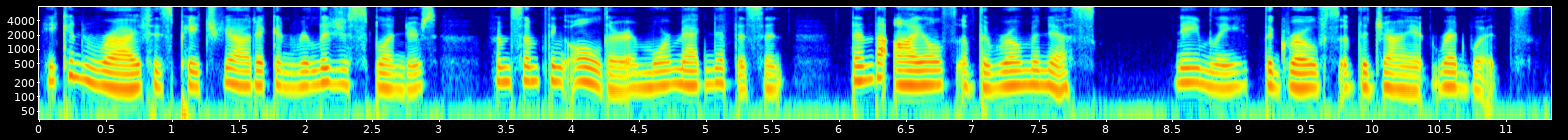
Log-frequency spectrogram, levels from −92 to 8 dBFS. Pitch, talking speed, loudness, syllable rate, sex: 175 Hz, 145 wpm, -19 LUFS, 5.0 syllables/s, female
